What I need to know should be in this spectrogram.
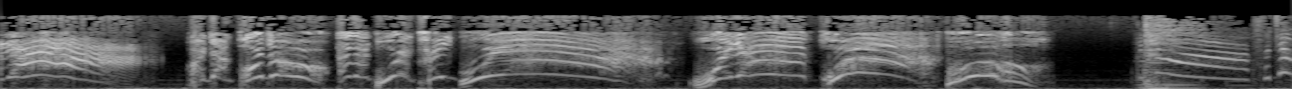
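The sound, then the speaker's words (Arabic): Video game voice cries of the fighting character Marshall Law: many loud, sharp yelps and shouts with arching pitch. They come in quick bursts separated by brief gaps, with no talk around them. “نتكلم على شخصية تحمل اسم مارشال لاو. بنشغل صوت كذا وحاول انك تركز بالصوت يا صديقنا الجميل عشان تتعرف على هالشخصية.”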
